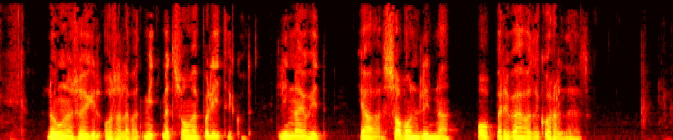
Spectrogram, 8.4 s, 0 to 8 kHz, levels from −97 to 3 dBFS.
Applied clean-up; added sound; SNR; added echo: none; none; none; none.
